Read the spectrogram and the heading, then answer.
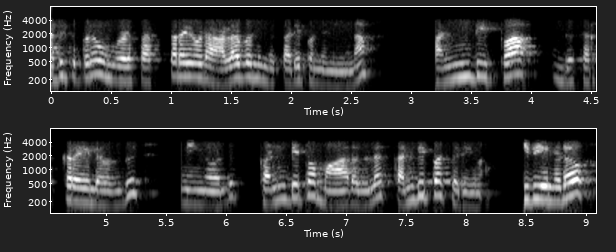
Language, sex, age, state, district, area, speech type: Tamil, female, 30-45, Tamil Nadu, Tirunelveli, rural, conversation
